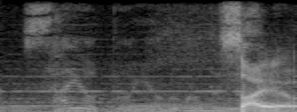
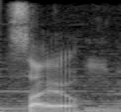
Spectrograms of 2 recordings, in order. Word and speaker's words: Sayo: I'll follow it too, and from now on, I'll call you Sayo. Okay, so I did say it right. I heard him just say it. Sayo. Not Sayo, Sayo.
